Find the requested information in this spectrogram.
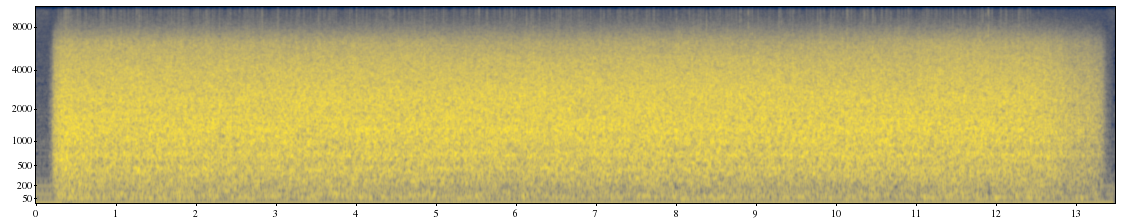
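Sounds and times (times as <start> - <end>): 
rain: 0.2 - 13.4.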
